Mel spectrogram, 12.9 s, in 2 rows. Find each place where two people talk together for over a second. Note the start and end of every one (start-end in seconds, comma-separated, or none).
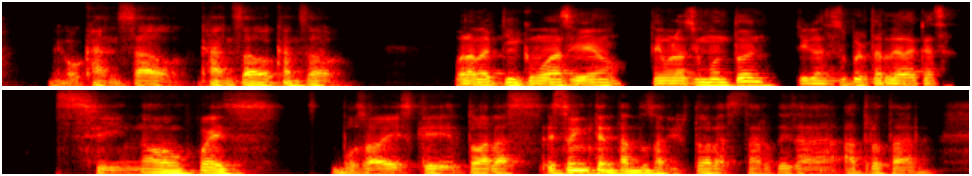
none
